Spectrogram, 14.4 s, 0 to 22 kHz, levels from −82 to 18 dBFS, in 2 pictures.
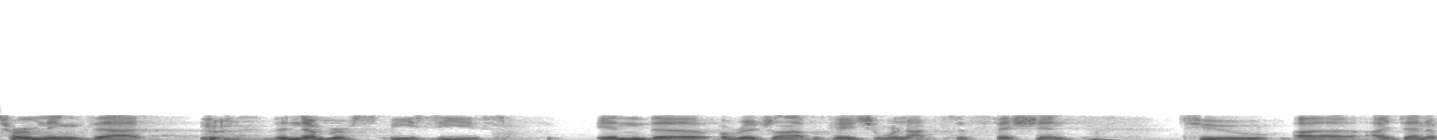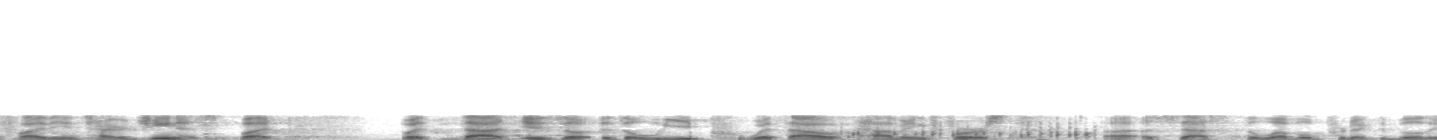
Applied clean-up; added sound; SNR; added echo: none; Liquid; 14 dB; none.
